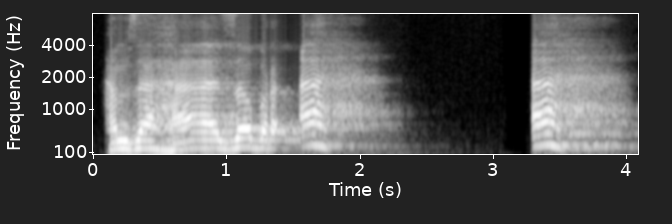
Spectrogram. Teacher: আও হামজা হা জবর আহ হলো শুরু থেকে হা উচ্চারণ হবে হার মাখরাজ হলকের শুরু থেকে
